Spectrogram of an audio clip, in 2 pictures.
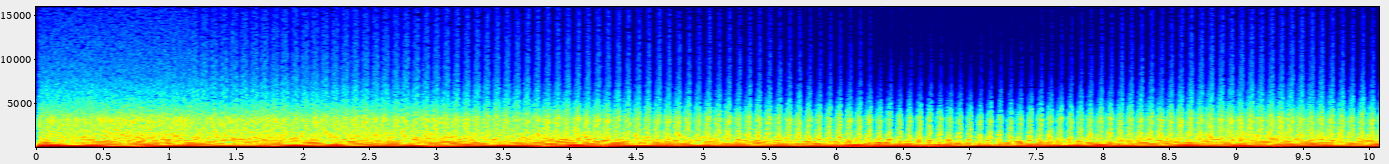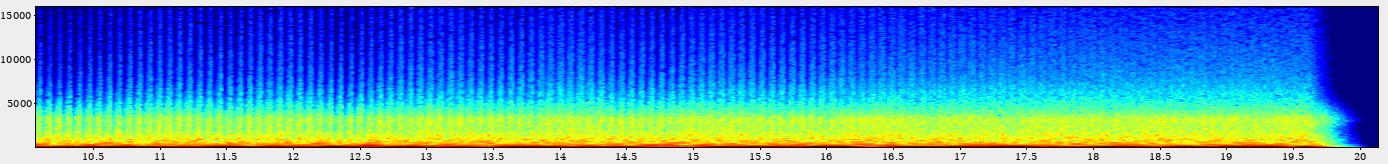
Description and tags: A dynamic gong. Created using the Venom Audio Synthesizer. Recorded and processed with Sony Sound Forge 10.
Techniques used:
-Analog subtractive sound synthesis
-Signal processing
